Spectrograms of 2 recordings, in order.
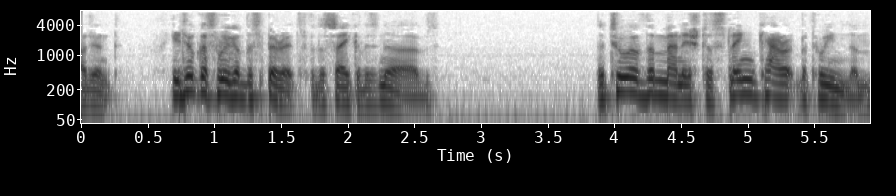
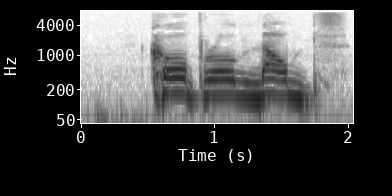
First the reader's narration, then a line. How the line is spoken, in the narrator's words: he rasped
